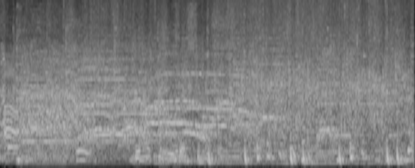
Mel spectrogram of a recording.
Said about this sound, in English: Sorry, I know you guys wanted to clap, but everything I'm going to say is going to be amazing.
